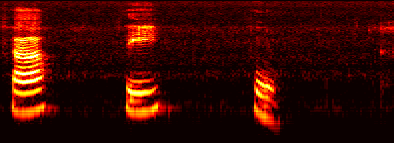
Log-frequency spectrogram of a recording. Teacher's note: سا کو ایک الف یعنی 2 حرکات کے برابر کھینچ کے پڑھیں گے. سا نرمی والا حرف ہے، لہٰذا اس میں سیٹی نہیں آئے گی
